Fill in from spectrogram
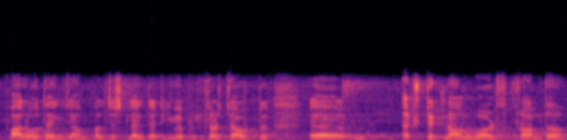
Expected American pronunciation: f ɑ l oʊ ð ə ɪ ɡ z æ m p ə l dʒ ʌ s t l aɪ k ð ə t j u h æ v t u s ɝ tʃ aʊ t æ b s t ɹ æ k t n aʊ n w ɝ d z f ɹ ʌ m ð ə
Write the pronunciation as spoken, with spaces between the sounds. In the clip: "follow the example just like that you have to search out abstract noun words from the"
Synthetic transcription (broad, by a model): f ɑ l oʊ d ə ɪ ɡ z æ m p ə l dʒ ʌ s t l aɪ k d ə t j u h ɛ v t u s ɝ tʃ aʊ t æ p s t ɛ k n aʊ n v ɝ d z f ɹ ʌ m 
